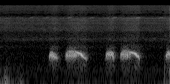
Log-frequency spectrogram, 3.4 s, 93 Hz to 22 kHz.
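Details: Clear 'đồng son' coos of a spotted dove from a trapping decoy recording, 16 August 2024. A low rumble opens, then paired coos follow, each a short note and a longer descending one.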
